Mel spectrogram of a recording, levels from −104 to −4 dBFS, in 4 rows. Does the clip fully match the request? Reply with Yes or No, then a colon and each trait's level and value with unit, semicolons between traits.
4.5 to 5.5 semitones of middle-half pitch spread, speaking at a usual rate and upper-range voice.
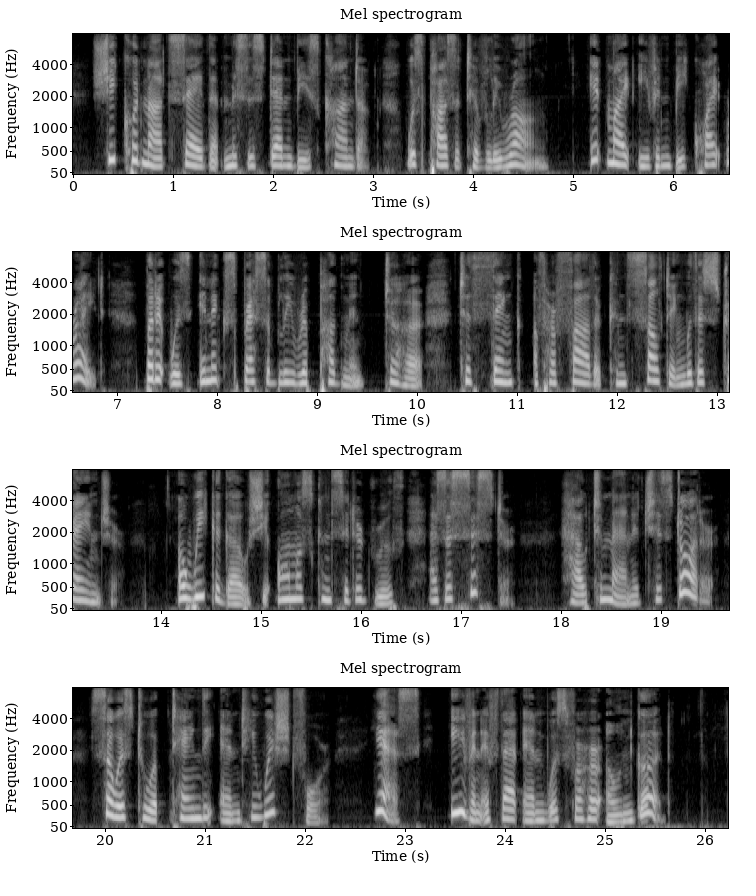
Yes: average, 5.0 semitones; average, 155 wpm; high, 215 Hz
